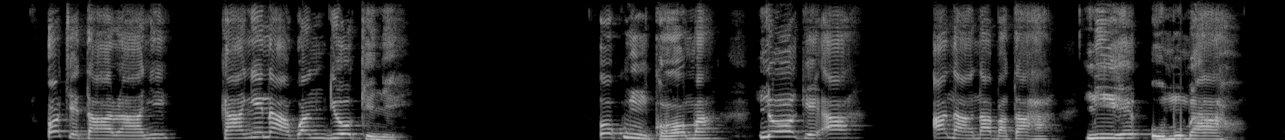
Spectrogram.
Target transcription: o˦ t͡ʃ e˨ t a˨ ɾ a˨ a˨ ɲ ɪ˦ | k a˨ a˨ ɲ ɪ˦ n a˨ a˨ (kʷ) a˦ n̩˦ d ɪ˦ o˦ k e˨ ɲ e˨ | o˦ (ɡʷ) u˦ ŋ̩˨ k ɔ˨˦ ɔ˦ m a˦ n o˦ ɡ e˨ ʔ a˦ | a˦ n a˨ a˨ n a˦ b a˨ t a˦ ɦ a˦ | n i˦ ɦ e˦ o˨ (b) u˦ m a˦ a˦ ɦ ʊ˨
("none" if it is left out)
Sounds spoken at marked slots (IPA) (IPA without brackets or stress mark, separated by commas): ɡʷ, kʷ, m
